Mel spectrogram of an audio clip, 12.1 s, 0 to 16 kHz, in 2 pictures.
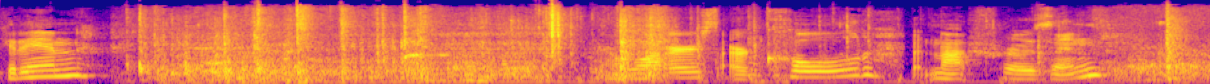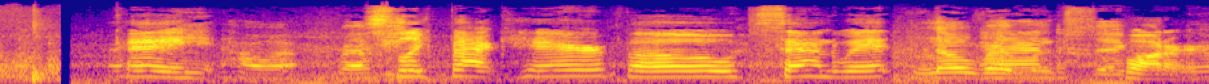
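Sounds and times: freezer drawer rolling rattle: 0.6s - 4.3s, 5.6s - 6.4s.

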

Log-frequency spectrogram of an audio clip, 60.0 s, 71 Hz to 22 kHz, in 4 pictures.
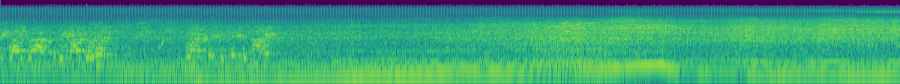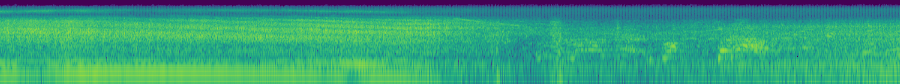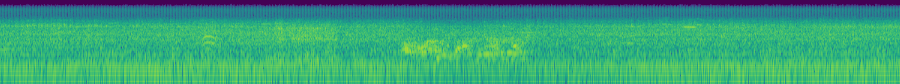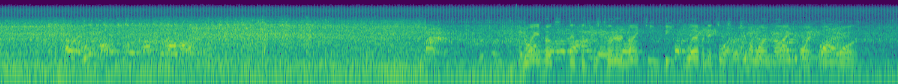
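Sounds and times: low engine rumble: 0.0s - 59.9s
tractor diesel engine at full throttle: 0.0s - 59.9s.

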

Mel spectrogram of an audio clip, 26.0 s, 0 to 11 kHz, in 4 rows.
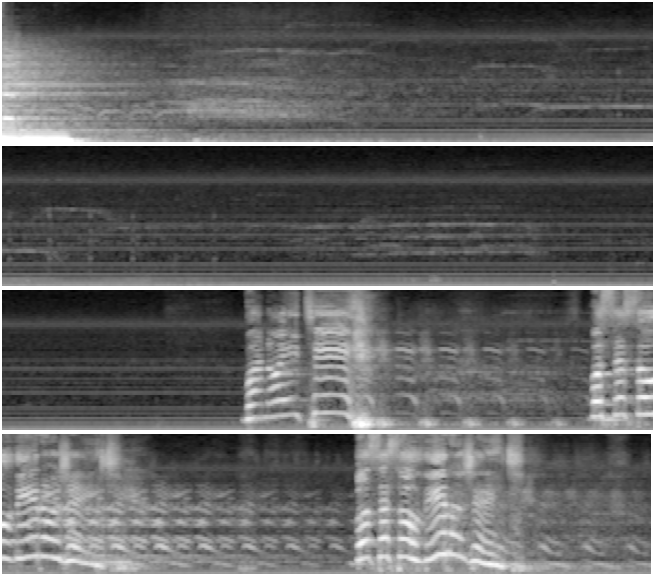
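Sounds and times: band music: 0.0s - 1.4s
electrical mains hum: 0.0s - 26.0s
faint shouts: 1.4s - 3.6s, 9.5s - 12.0s, 15.5s - 23.7s.

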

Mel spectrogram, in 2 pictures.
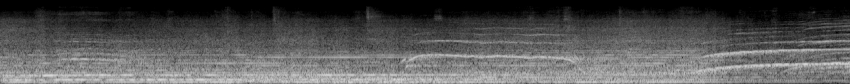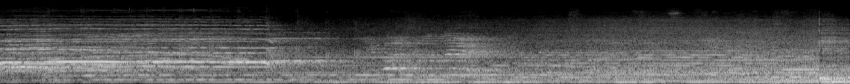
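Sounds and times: steady low drone: 0.0s - 8.7s.

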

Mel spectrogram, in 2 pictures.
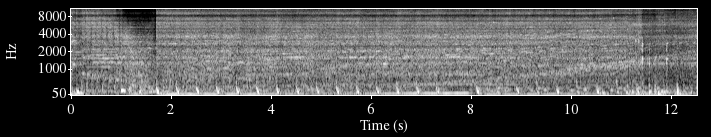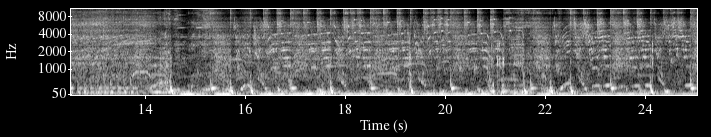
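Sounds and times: dubstep music over sound system: 0.0s - 25.0s.

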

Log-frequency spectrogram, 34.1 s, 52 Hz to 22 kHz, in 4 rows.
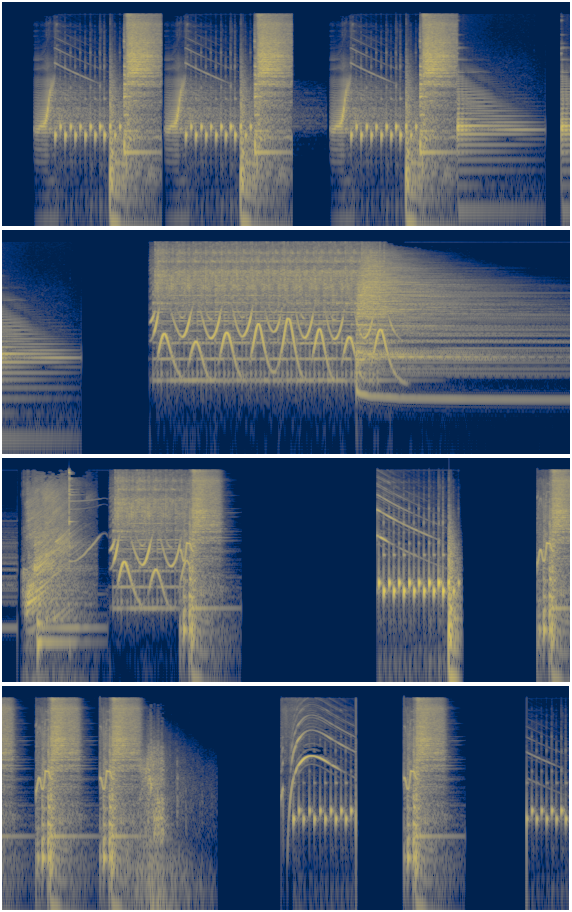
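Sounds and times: cartoon springy boings: 0.5s - 4.3s, 4.9s - 9.6s, 10.8s - 15.5s, 17.4s - 20.0s, 22.7s - 24.0s, 29.8s - 30.9s, 33.4s - 34.0s
falling slide tones: 10.8s - 16.2s.

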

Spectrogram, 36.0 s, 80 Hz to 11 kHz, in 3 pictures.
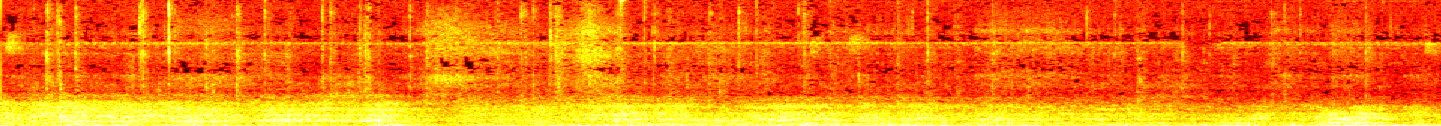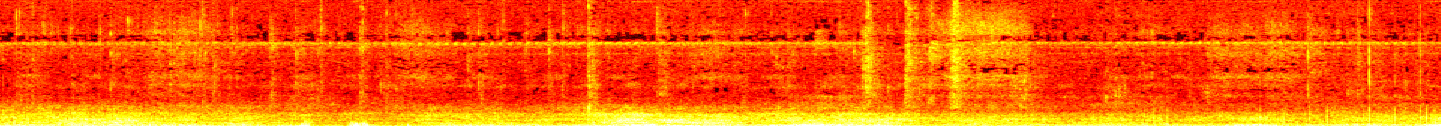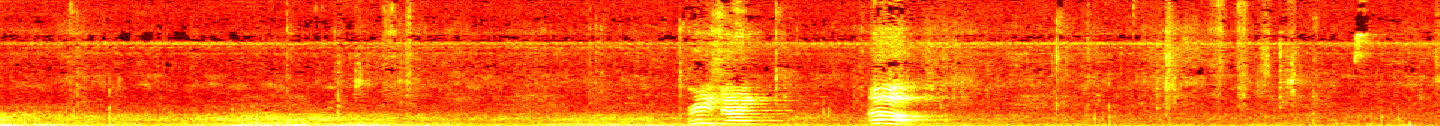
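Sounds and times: low outdoor rumble: 0.0s - 36.0s.

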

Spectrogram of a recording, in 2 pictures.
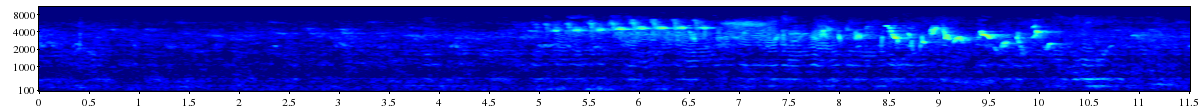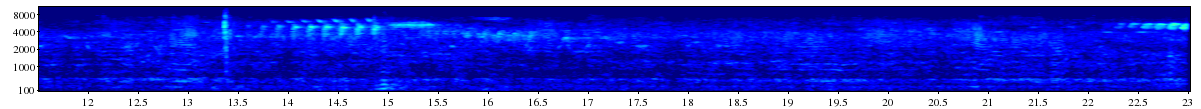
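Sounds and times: songbird singing: 4.9s - 10.3s, 13.4s - 17.0s, 22.2s - 23.0s.

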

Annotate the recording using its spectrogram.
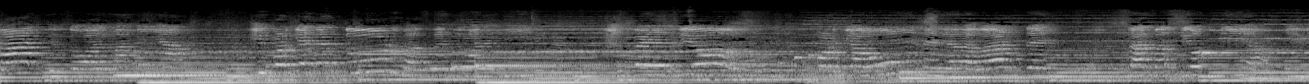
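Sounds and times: girl singing: 0.0s - 5.3s, 6.1s - 13.0s.

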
